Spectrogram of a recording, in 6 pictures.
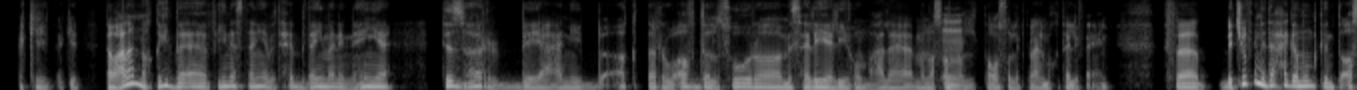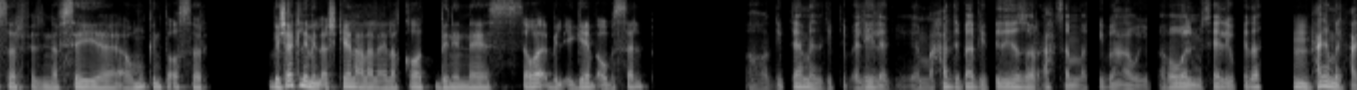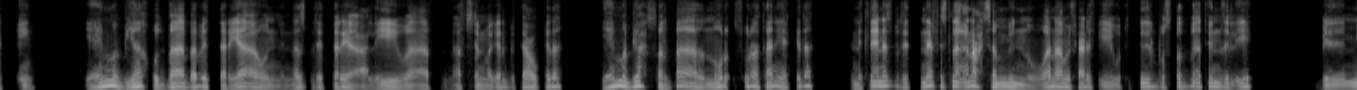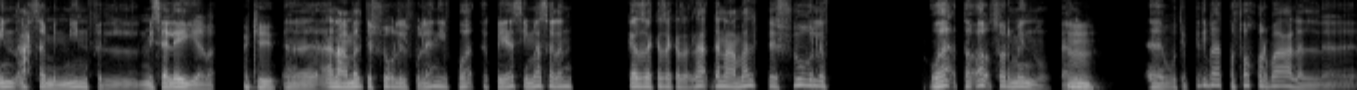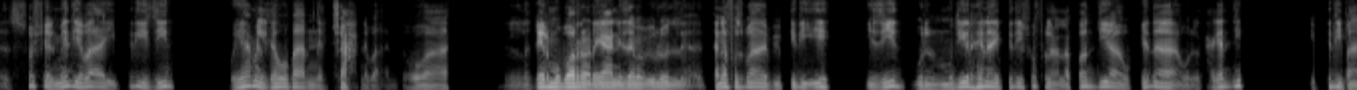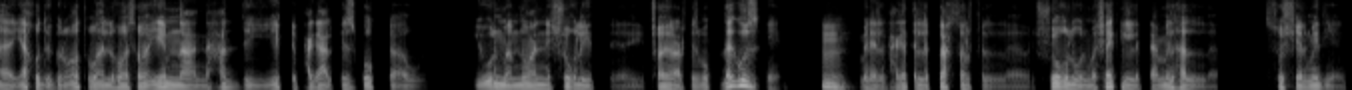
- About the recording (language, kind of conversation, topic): Arabic, podcast, إيه رأيك في تأثير السوشيال ميديا على العلاقات؟
- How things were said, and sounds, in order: in English: "البوستات"; in English: "الSocial Media"; in English: "يتشيّر"; in English: "الSocial Media"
